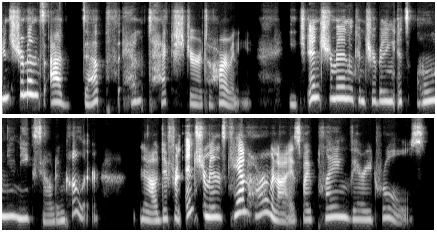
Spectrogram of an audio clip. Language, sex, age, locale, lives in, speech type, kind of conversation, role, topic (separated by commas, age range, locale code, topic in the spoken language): English, other, 20-24, en-US, United States, read, expert-assistant, expert, What techniques can musicians use to create harmony in music?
